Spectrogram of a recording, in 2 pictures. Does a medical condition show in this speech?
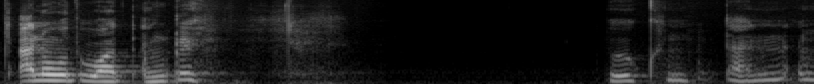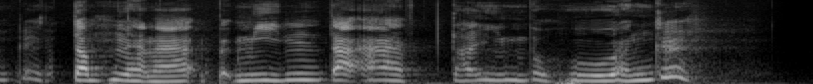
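Yes: profound deafness, cochlear implant; learned to listen through implant, sign language learned around age 16; learned to talk before sign language, speaks to hearing people, signs to deaf people.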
